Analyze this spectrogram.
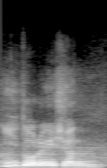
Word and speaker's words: iteration: 영어로는 룹, 돈다라는 의미에서 룹이라고 부를 수도 있고, 그 다음에 요거 영어 사전 검색해 보니까 이더레이션 정도로 발음을 하더라고요. T가 아니라 D가 발음 교육이 들어있더라고요.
